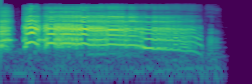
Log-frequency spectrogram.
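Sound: rooster crowing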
